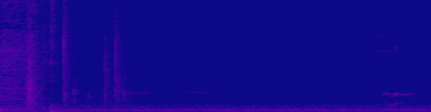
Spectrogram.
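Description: Near silence: quiet room tone, with a few faint short noises in the first second.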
